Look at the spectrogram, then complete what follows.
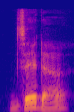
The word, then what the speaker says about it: zeta: za that is za zeda therefore which is shown by prosody to be a double consonant must certainly be pronounced as that means d with a soft s when in the aeolic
